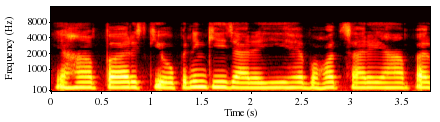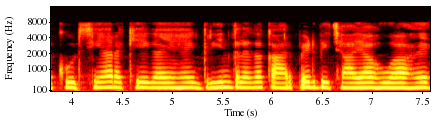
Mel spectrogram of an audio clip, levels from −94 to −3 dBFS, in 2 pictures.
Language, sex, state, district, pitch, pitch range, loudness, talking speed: Hindi, female, Bihar, West Champaran, 220 Hz, 215-225 Hz, -18 LUFS, 180 wpm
